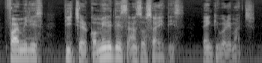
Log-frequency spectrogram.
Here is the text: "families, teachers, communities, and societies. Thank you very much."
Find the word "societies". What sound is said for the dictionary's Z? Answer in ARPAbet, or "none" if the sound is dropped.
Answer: S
